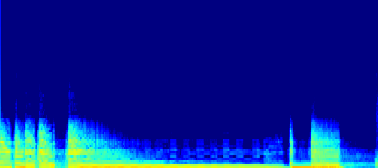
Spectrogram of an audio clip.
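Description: An electric guitar through an amp with reverb plays a bluesy lick: a few quick plucked notes, a long sustained vibrato note that slides down, then a loud strummed chord ringing out.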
